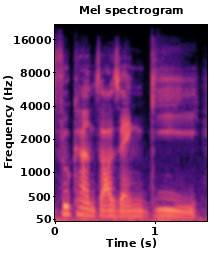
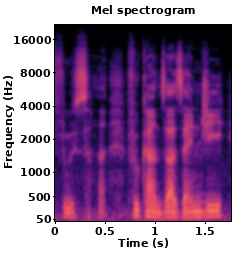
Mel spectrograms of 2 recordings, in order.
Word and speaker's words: Fukan Zazengi: So it's Fukan Zazengi, because when you see a G in transliterated Japanese, it's always pronounced ga and never ja, but a lot of people see it and think it's like an Italian word and think it's Fukan Zazengi and think it's a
